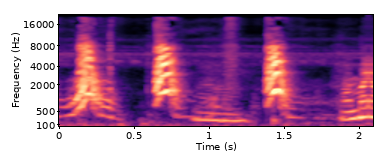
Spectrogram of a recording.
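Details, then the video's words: Pet Shih Tzus at home in daytime, during play and feeding: three bright, clipped barks spaced about every half second, with a woman speaking Tagalog softly in between. "Shihtzu cute doggies at day time: playing, eating, barking etc."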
